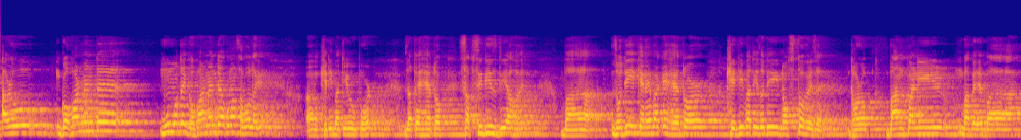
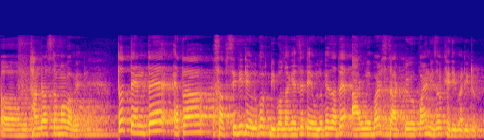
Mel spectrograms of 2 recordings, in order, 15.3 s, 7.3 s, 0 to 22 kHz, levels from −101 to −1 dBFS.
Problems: continuous background conversations, echo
